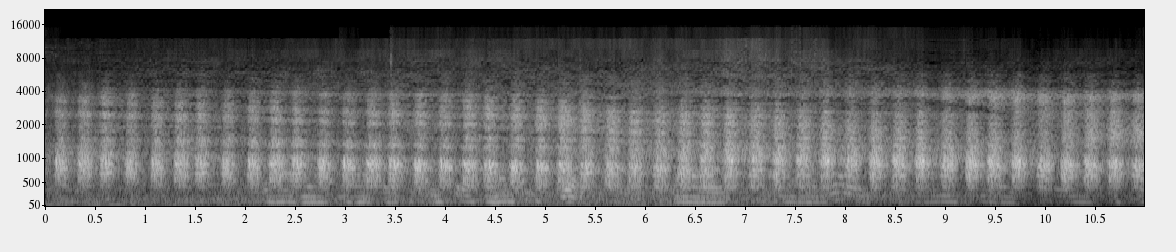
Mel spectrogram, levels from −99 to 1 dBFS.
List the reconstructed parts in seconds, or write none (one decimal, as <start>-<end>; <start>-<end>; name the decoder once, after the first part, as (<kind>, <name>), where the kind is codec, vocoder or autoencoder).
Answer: 3.2-6.3 (vocoder, Vocos)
